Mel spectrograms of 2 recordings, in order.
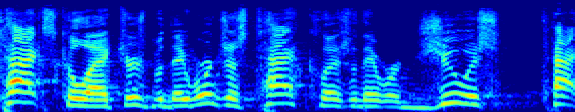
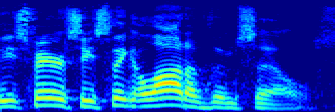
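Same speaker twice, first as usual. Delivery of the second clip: plain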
